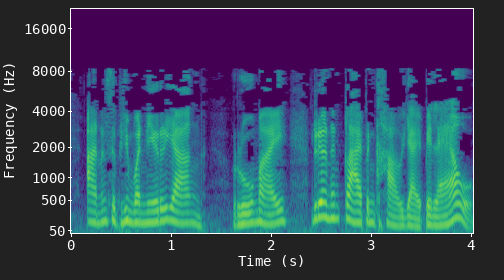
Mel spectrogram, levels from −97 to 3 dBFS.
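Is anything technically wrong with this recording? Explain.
Yes. Throughout the speech, nothing is present above 8.3 kHz, and the sound has a plainly audible watery, swirling quality with chirpy s sounds. This is likely MP3 compression at a low bitrate, around 35 kbps: the encoder cut the treble and let weak frequency lines drop in and out between frames.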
